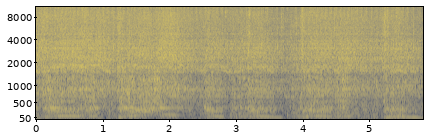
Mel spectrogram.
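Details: Ford Sierra V6 cold start with bad fuel injectors: uneven, lumpy running with irregular beat and rev wobble instead of a smooth idle; engine stumbles.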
